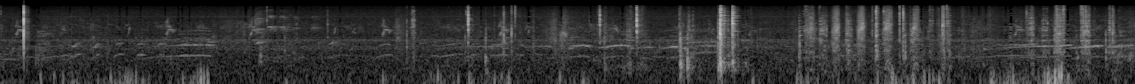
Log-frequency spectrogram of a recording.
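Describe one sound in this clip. Metal tools clink and tap against a horseshoe.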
